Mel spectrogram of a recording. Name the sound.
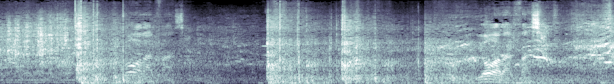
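explosions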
